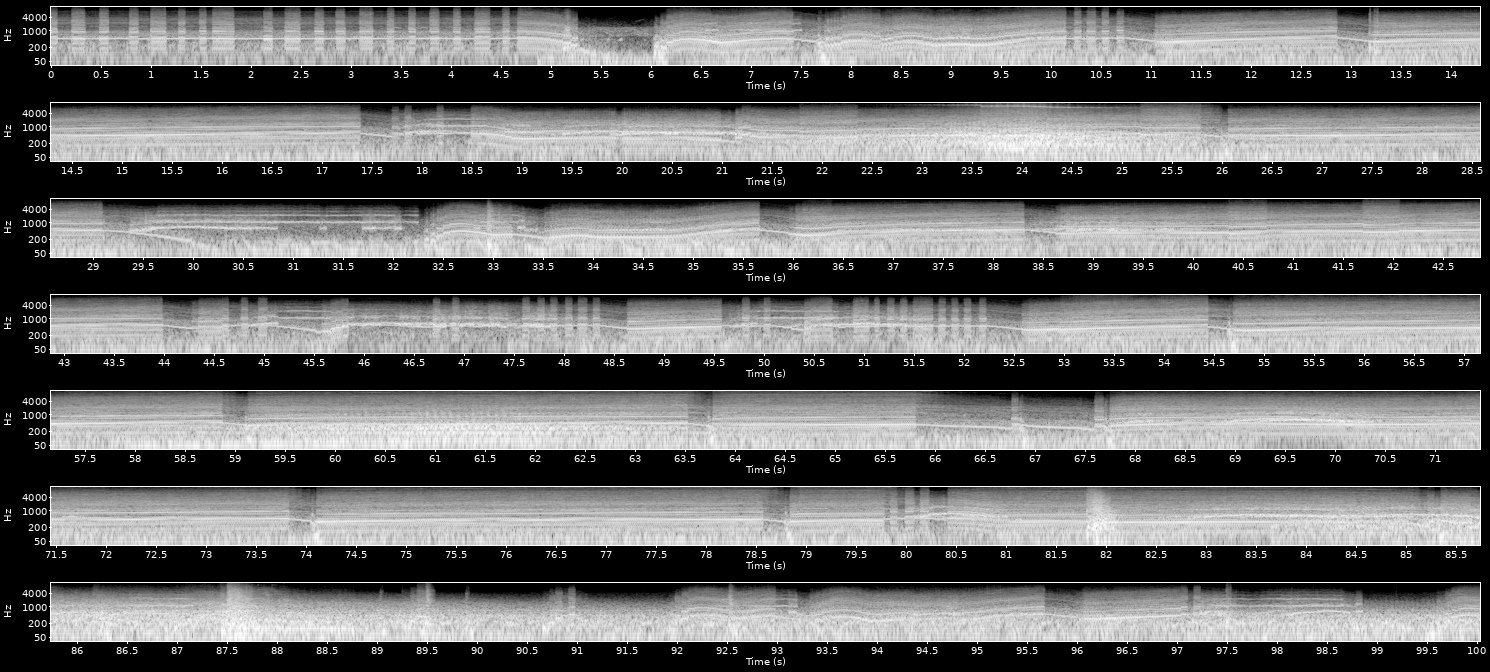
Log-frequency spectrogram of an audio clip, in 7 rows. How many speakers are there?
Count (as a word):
zero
